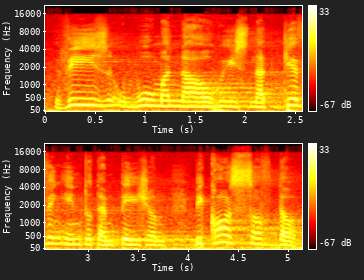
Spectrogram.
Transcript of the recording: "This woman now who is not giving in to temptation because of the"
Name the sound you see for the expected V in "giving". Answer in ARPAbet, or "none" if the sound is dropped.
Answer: V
